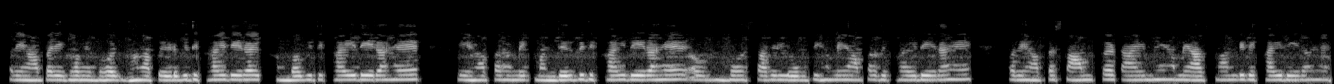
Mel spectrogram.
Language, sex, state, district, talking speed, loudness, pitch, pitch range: Hindi, female, Jharkhand, Jamtara, 245 wpm, -15 LUFS, 205 Hz, 200-215 Hz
